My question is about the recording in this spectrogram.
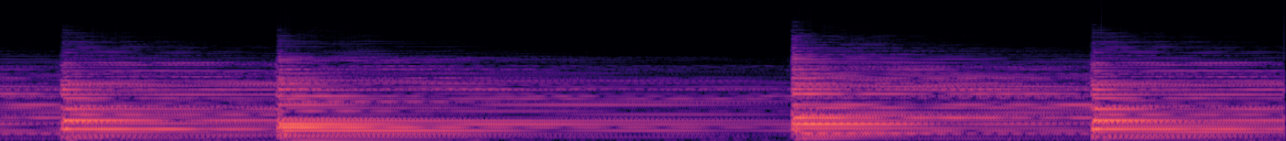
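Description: Background piano music: slow chords, four of them, each struck and left to ring and fade.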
